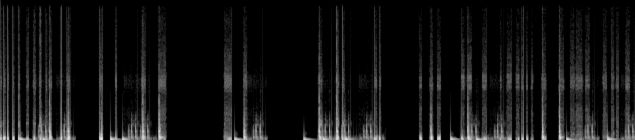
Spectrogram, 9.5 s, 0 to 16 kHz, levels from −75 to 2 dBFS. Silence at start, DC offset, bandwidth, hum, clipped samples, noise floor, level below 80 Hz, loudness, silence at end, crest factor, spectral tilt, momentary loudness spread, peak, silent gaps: 0.05 s; under 0.1%; 16 kHz; none; under 0.1%; -88 dBFS; -34 dBFS; -18 LUFS; 0 s; 18 dB; -7 dB/octave; 12 LU; 0 dBFS; none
